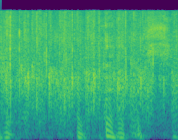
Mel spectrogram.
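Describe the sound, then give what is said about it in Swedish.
Steady applause from a small group fills the whole moment, a dense crackle of clapping hands, while a voice talks over it. “Är det en applåd eller?”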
